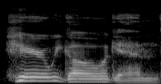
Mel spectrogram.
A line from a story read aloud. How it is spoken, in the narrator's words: sighed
